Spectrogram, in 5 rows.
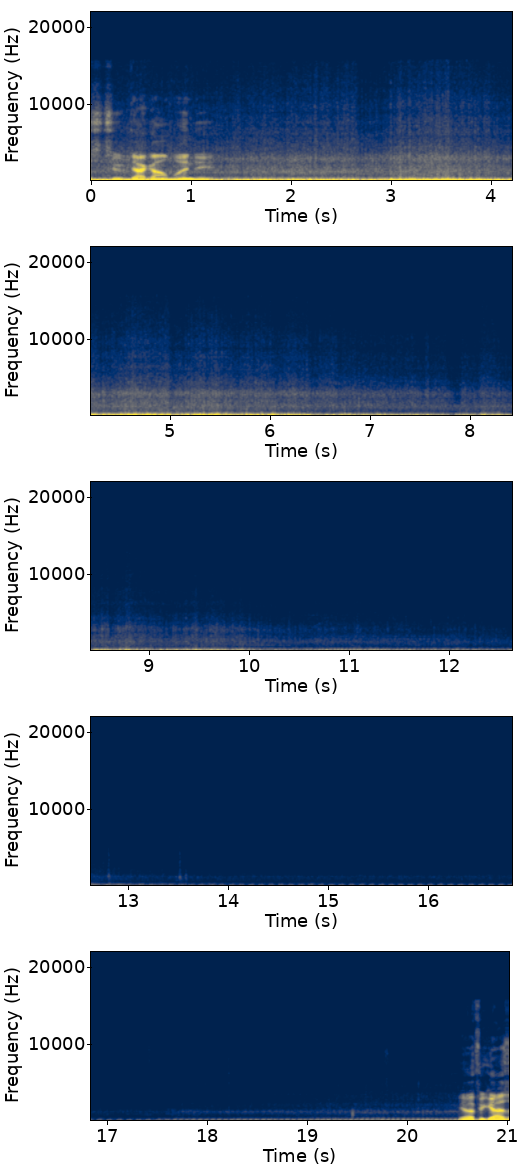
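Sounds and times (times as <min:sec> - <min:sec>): wind noise: 0:00.0 - 0:13.6
motorcycle engine idling: 0:00.0 - 0:21.0.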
